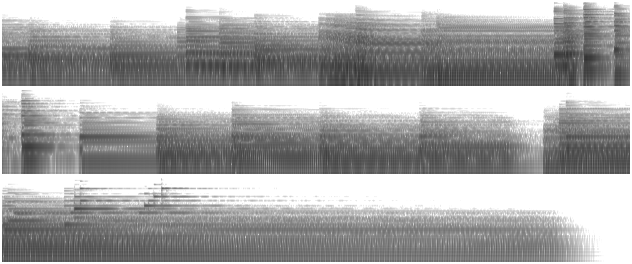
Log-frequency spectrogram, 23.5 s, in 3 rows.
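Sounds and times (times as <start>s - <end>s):
dynamic jazz piano played relaxed: 0.0s - 22.6s.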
